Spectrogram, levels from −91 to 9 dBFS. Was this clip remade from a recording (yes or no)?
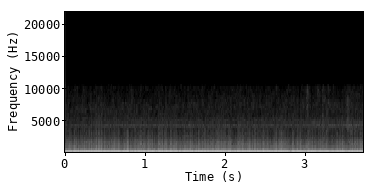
no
